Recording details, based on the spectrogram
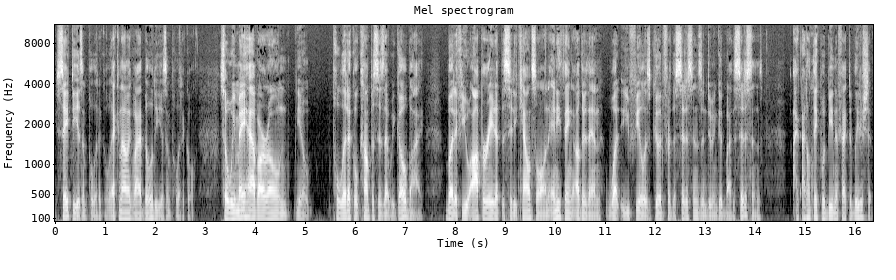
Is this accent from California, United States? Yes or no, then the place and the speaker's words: yes; Santa Barbara, California, United States; moved away as an adult; also born or lived in San Luis Obispo; now in Santa Clarita, United States; I was born and raised in Santa Barbara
